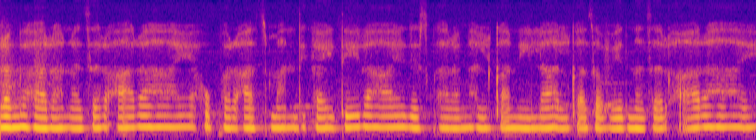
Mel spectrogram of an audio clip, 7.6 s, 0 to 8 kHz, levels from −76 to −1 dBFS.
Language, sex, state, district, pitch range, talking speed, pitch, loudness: Hindi, female, Chhattisgarh, Korba, 180-195 Hz, 190 wpm, 185 Hz, -18 LUFS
